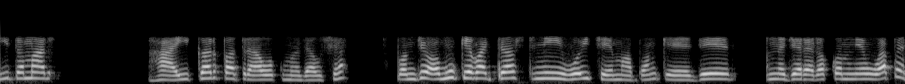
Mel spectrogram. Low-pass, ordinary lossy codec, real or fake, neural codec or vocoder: 3.6 kHz; none; fake; codec, 16 kHz, 0.9 kbps, LongCat-Audio-Codec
